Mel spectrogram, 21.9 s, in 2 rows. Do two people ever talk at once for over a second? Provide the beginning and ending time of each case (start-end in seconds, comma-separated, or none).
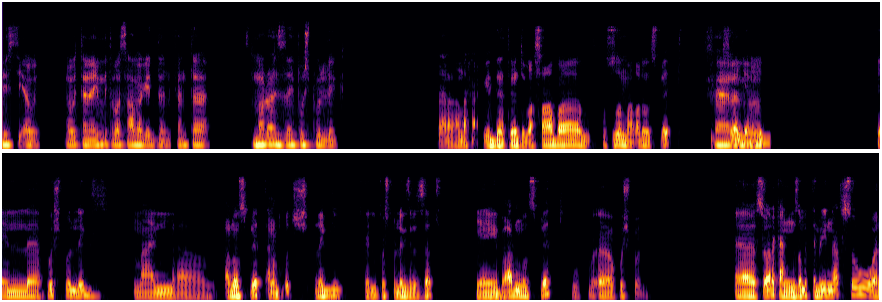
none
